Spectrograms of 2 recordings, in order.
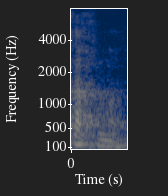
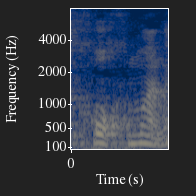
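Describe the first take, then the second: First: Chachma with open ah first, lower; kamatz as a. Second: Chokhmah with rounded oh first; kamatz as o. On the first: Teacher dismissing the wrong form, chachma with ah. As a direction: say chachma as khakh-MAH, dropped in pitch. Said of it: "not chachma". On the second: Teacher giving the rule's result, chokhmah with o. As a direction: say chokhmah as khokh-MAH. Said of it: "therefore it becomes chokhmah". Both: Shown as a demonstration.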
